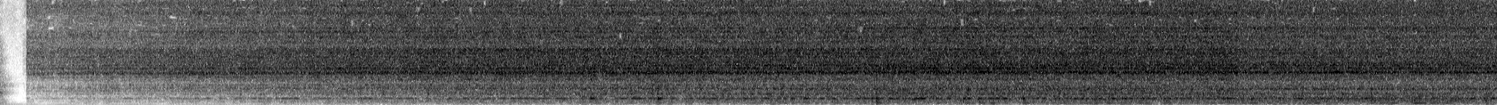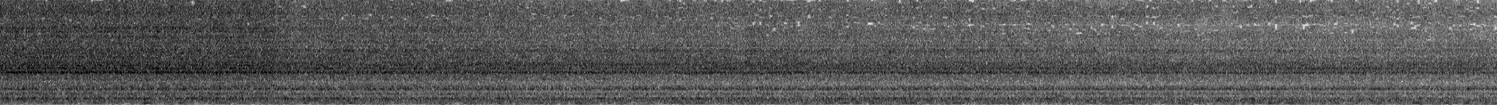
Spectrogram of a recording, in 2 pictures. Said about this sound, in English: Of course I have an electric kettle in my room.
